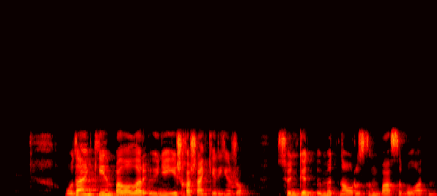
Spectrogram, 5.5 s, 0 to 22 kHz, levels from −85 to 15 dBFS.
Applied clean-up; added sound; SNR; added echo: none; none; none; none.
